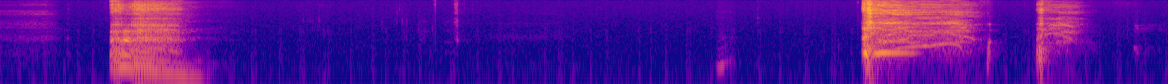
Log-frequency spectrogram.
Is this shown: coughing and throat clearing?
yes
